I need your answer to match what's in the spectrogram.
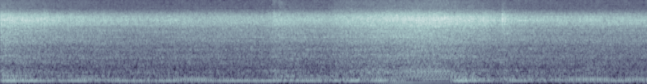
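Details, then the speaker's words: Automatic (CVT) scooter pulling away after sanding the clutch bell and cleaning the clutch linings: smooth, steady drone rising evenly with no judder; the take-off vibration is gone. "Oke baik teman-teman ya jadi unit ini sudah kita tes dan getaran pada saat putaran awalnya itu sudah hilang Alhamdulillah ya"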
